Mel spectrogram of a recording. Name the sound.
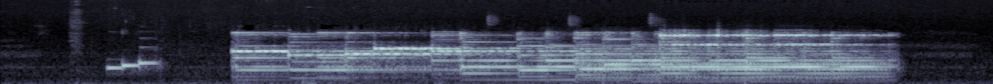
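phone call ringback tone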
